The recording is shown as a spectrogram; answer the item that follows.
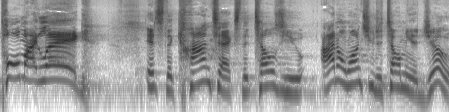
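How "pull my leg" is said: high-pitched, loud cry of pain. Explaining context with an example of a leg cramp, yelling in pain. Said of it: "I yell at you".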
